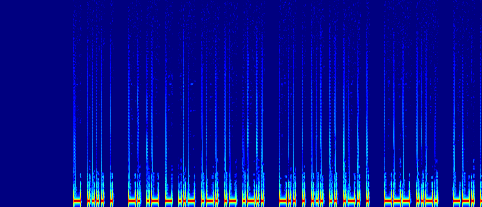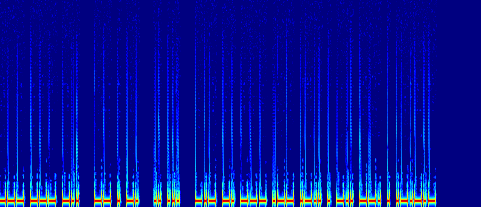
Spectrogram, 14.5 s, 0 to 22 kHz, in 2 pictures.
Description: Morse code, heard as a keyed tone, about 34 wpm, 700 Hz. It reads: THE NATURAL DESIRE OF GOOD MEN IS KNOWLEDGE.
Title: Sentences from Top 1100 Words 35wpm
